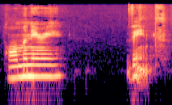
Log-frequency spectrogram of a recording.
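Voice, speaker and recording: A woman teaching a step-by-step lesson in a deliberate, instructional way, pausing and stressing key terms. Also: mid-range voice, completely flat delivery, poor audio. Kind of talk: step-by-step lesson with pauses for note-taking.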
